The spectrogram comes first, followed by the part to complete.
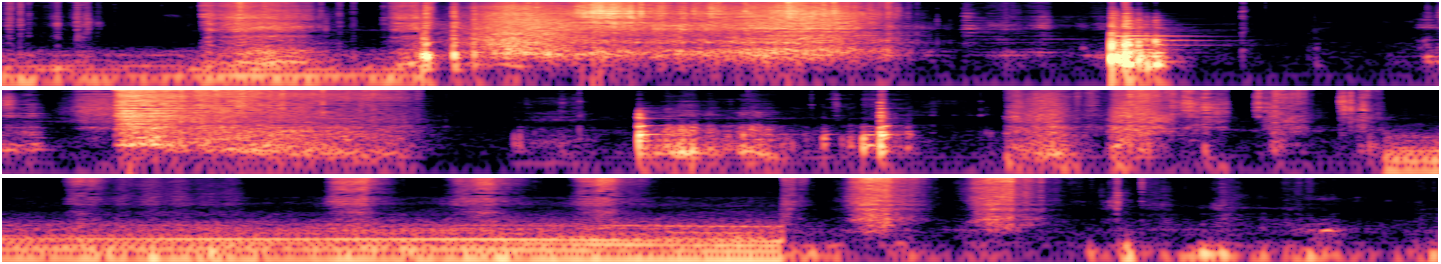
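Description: Dry lentils rattling onto a metal tray in two long pouring bursts. After them come scattered clicks and scrapes as the lentils are spread and picked over by hand on the tray.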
